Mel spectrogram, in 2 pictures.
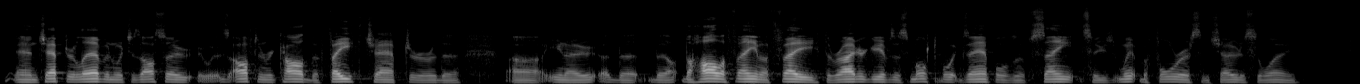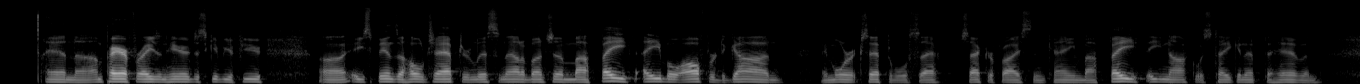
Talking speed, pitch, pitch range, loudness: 185 wpm, 115 Hz, 105-120 Hz, -35 LUFS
